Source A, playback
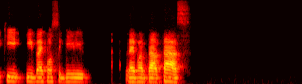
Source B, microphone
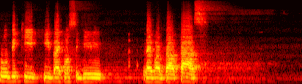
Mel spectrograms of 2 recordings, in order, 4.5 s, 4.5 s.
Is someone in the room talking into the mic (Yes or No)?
No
